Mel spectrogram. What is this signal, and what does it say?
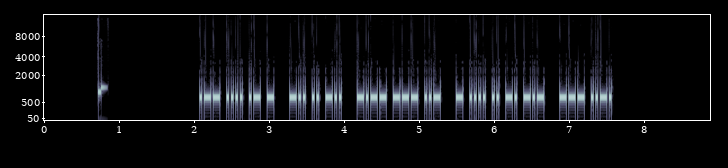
Morse code, heard as a keyed tone, about 40 wpm, 700 Hz. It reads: WHAT DID YOU THINK OF
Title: Sets of 5 Words Encore2 40wpm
